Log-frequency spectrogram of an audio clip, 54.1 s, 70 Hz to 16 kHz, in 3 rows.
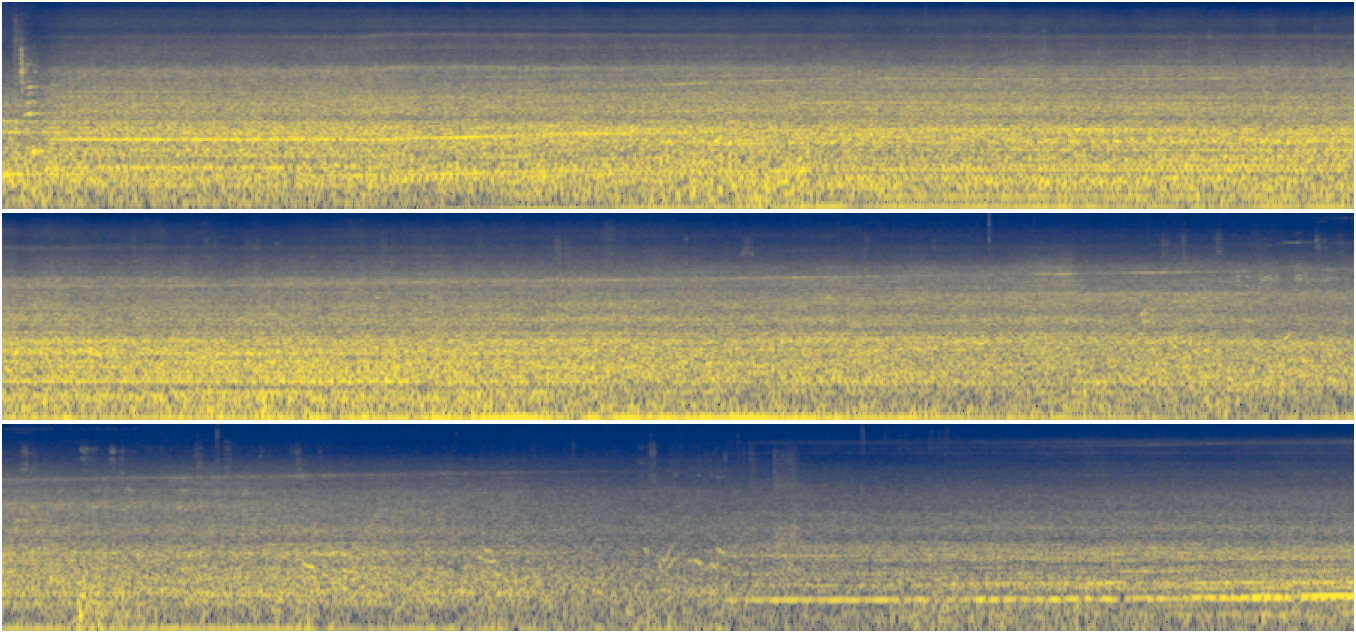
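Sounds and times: diesel train rumbling past: 0.0 - 54.0.

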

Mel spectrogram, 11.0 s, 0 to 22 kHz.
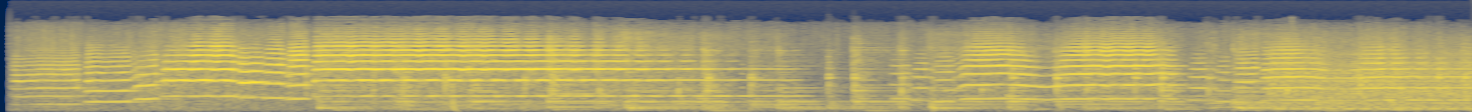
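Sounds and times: solo melody line: 0.1 - 11.0
fuller band accompaniment: 1.0 - 11.0.

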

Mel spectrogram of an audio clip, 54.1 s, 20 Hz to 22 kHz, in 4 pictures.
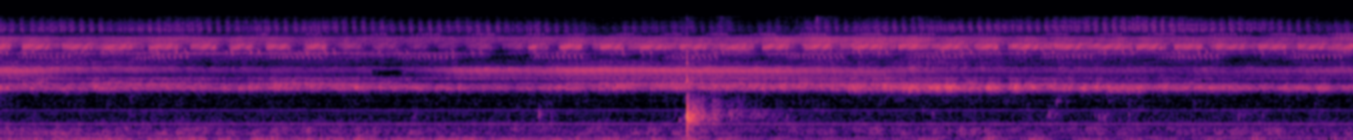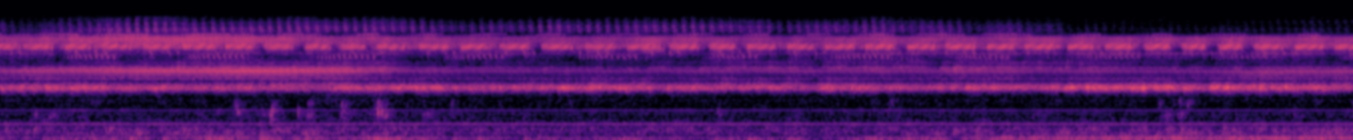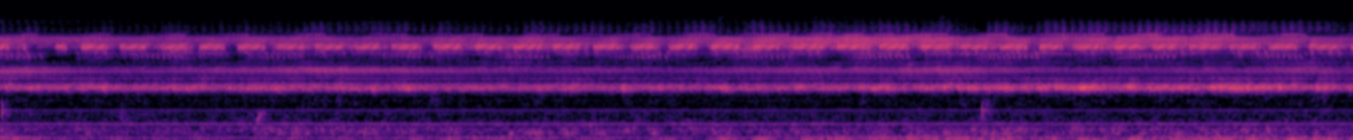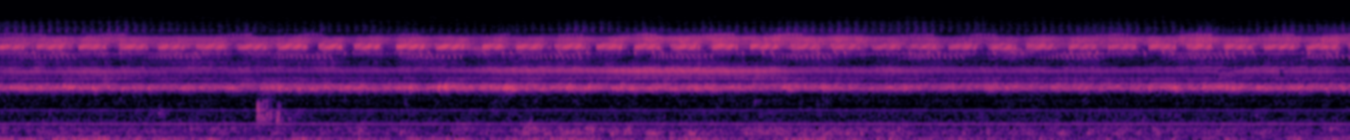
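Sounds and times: low continuous drone: 0.0 - 54.0
pulsing high insect trill: 0.0 - 54.0.

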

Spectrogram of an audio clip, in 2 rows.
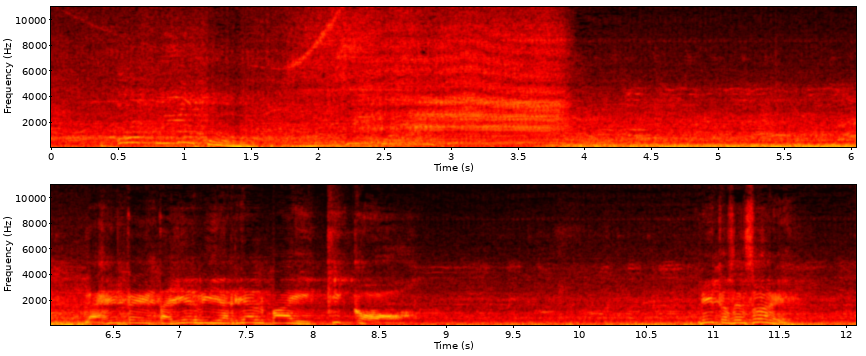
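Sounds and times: loud rushing noise: 0.0 - 6.8
race vehicle engine running: 0.0 - 12.0.

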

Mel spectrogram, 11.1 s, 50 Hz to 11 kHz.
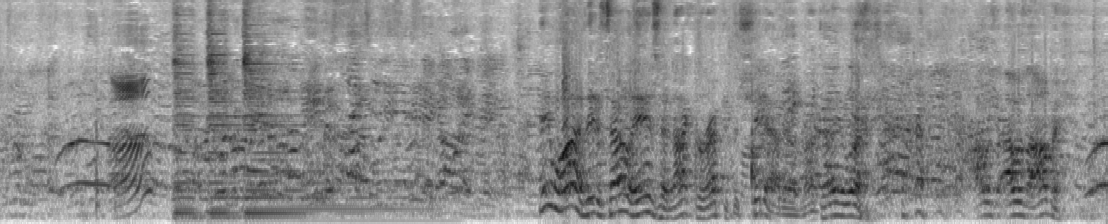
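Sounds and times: indistinct crowd chatter: 0.0 - 11.0
guitar chord ringing: 1.8 - 6.6.

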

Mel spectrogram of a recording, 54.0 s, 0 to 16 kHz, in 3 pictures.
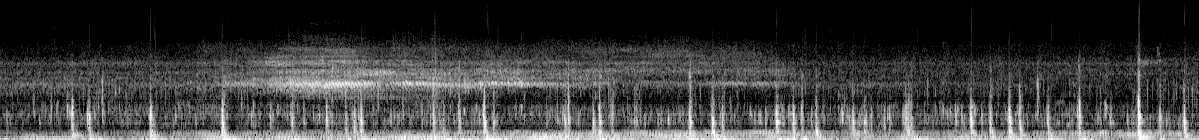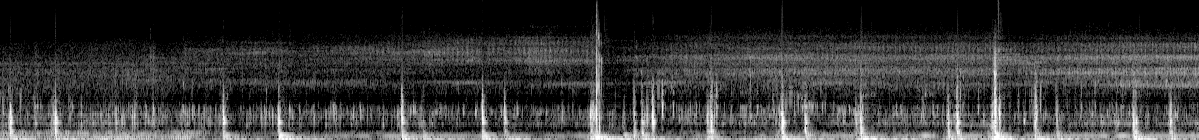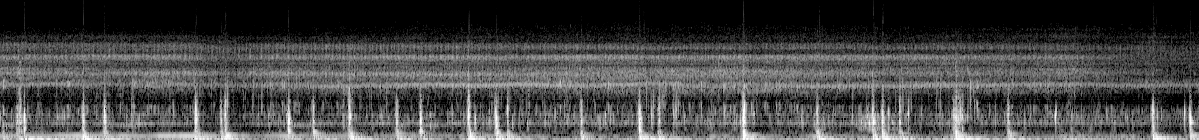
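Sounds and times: low underwater rumble: 0.0 - 53.9
sharp underwater clicks: 0.3 - 53.9.

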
